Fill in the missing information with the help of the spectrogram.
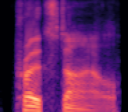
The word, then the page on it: prostyle: British English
